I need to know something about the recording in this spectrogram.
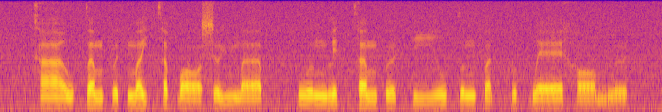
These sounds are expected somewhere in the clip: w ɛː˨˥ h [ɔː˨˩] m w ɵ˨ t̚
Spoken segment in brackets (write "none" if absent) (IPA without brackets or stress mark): ɔː˨˩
